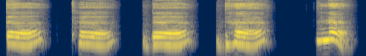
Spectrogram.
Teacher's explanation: मुख में तालु के पश्चात दांत आता है। दंत या दांत से जिह्वा के टकराने पर वायु मार्ग में अवरोध उत्पन्न होता है और इससे ये ध्वनियाँ उत्पन्न होती हैं त, थ, द, ध, न। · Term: दंत ध्वनियाँ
